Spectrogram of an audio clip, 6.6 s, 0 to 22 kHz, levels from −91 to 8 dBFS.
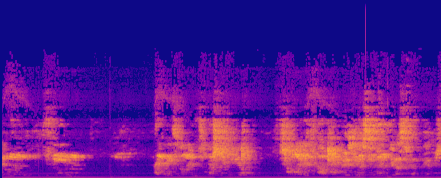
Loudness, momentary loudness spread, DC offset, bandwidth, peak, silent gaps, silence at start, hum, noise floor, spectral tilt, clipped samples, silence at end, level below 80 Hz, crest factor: -14 LUFS; 15 LU; under 0.1%; 16 kHz; 0 dBFS; none; 0 s; none; -39 dBFS; 5 dB/octave; under 0.1%; 0 s; -78 dBFS; 18 dB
